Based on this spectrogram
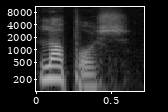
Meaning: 1. flat (having no variations in height) 2. flat (having small or invisible breasts) 3. dull, bland, stale, uninteresting 4. consisting of a given number of pages or sheets
- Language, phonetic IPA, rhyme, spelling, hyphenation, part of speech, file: Hungarian, [ˈlɒpoʃ], -oʃ, lapos, la‧pos, adjective, Hu-lapos.ogg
